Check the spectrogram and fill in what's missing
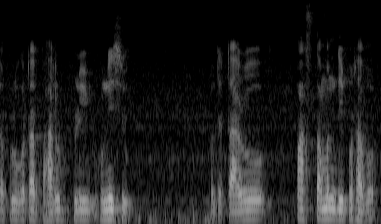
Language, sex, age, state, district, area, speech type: Assamese, male, 45-60, Assam, Lakhimpur, rural, spontaneous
